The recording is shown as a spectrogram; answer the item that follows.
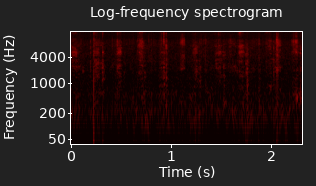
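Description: Tobacco hornworm (Manduca sexta) caterpillar chewing a tobacco leaf, heard through a microphone held against the leaf: faint, irregular crisp clicks and rasps, about five a second.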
